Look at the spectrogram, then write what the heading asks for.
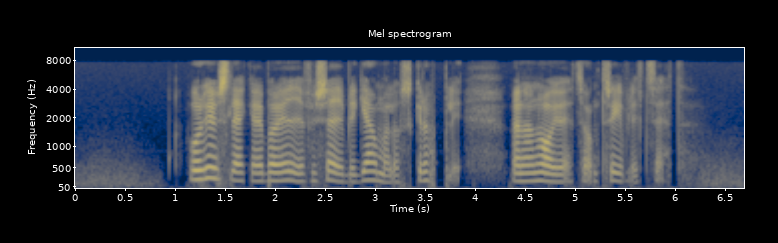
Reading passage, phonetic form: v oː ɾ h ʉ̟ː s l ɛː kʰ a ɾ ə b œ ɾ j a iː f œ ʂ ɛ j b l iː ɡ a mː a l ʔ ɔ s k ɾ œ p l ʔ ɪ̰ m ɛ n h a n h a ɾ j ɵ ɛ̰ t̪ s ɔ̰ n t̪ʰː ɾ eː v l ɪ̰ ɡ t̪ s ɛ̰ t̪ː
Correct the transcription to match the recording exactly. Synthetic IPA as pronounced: v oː ɾ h ʉ̟ː s l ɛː k a ɾ ə b œ ɾ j a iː f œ ʂ ɛ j b l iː ɡ a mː a l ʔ ɔ s k ɾ œ p l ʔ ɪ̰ m ɛ n h a n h a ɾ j ɵ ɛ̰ t̪ s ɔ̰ n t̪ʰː ɾ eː v l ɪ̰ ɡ t̪ s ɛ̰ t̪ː

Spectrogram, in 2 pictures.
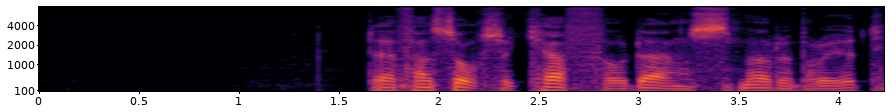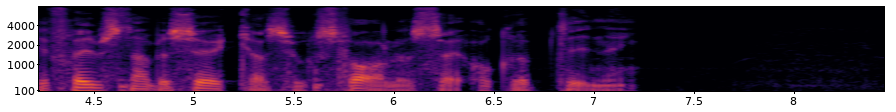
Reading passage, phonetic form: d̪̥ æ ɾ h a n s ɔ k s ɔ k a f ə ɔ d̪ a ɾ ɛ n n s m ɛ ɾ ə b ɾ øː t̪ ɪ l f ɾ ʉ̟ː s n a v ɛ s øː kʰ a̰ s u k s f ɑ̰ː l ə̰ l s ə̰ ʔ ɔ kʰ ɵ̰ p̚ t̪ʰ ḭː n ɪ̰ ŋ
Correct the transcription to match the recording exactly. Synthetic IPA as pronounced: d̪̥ æ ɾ f a n s ɔ k s ɔ kʰ a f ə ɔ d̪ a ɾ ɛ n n s m œ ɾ ə b ɾ øː t̪ʰ ɪ l f ɾ ʉ̟ː s n a b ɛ s øː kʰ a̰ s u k s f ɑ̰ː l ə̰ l s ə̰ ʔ ɔ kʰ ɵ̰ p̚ t̪ʰ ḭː n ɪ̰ ŋ

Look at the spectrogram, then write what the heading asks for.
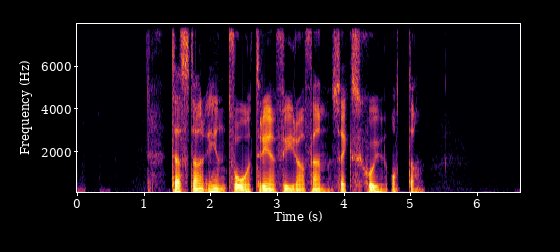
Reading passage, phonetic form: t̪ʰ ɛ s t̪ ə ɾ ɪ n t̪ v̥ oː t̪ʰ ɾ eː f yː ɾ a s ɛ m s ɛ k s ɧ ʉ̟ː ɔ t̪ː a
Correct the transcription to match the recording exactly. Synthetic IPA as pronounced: t̪ʰ ɛ s t̪ a ɾ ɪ n t̪ʰ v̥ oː t̪ʰ ɾ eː f yː ɾ a f ɛ m s ɛ k s ɧ ʉ̟ː ɔ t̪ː a

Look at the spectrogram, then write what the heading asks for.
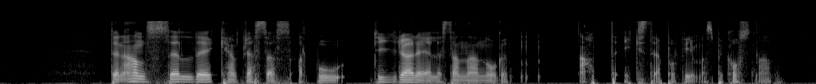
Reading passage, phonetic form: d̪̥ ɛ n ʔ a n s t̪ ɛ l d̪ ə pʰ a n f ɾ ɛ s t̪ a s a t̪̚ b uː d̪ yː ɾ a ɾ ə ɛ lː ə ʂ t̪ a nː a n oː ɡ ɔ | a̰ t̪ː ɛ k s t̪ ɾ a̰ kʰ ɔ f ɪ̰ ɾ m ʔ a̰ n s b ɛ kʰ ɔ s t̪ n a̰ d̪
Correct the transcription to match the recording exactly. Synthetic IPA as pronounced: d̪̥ ɛ n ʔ a n s t̪ ɛ l d̪ ə kʰ a n f ɾ ɛ s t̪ a s a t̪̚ b uː d̪ yː ɾ a ɾ ə ɛ lː ə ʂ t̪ a nː a n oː ɡ ɔ | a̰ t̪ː ɛ k s t̪ ɾ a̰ pʰ ɔ f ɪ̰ ɾ m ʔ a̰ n s b ɛ kʰ ɔ s t̪ n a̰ d̪

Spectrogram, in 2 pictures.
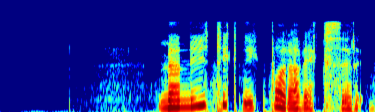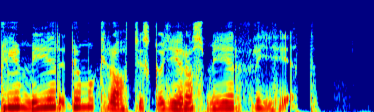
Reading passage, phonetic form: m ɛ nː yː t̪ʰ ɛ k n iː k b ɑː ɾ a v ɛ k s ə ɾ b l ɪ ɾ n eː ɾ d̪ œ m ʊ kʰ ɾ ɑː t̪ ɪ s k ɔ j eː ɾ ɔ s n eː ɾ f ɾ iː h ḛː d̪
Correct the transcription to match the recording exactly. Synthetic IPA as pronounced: m ɛ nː yː t̪ʰ ɛ k n iː k b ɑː ɾ a v ɛ k s ə ɾ b l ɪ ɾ m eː ɾ d̪ ɛ m ʊ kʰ ɾ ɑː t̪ ɪ s k ɔ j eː ɾ ɔ s m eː ɾ f ɾ iː h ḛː t̪

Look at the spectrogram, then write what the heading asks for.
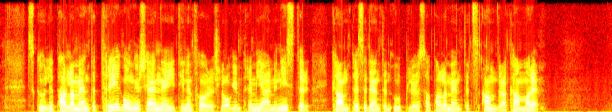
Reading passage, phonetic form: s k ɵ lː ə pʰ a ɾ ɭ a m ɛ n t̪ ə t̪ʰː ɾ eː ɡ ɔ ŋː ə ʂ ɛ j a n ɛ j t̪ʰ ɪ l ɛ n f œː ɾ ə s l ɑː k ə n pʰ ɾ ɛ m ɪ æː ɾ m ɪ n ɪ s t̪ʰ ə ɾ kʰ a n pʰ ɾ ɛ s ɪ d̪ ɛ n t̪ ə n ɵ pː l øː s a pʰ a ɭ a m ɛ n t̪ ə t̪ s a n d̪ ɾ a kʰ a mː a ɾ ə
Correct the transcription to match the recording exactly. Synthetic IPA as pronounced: s k ɵ lː ə pʰ a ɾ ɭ a m ɛ n t̪ ə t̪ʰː ɾ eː ɡ ɔ ŋː ə ʂ ɛ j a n ɛ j t̪ʰ ɪ l ɛ n f œː ɾ ə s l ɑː ɡ ə n pʰ ɾ ɛ m ɪ æː ɾ m ɪ n ɪ s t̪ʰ ə ɾ kʰ a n pʰ ɾ ɛ s ɪ d̪ ɛ n t̪ ə n ɵ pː l øː s a pʰ a ɭ a m ɛ n t̪ ə t̪ s a n d̪ ɾ a kʰ a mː a ɾ ə

